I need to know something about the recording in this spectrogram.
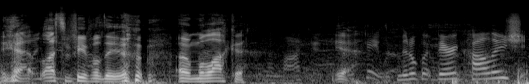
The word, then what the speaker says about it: Melake: I have trouble pronouncing that. Yeah, lots of people do. Melake.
